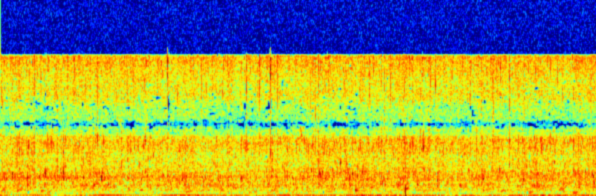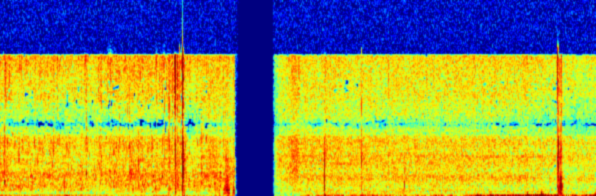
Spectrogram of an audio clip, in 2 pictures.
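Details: Low rumbling water and handling noise, with a brief dropout and no animal calls.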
